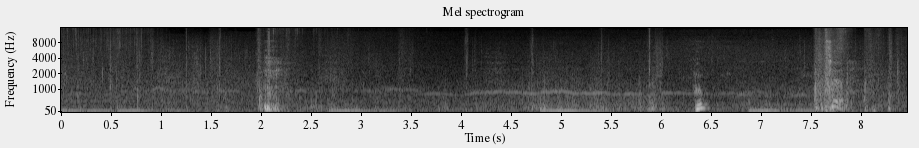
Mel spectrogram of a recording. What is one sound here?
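Footsteps crunch in snow.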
